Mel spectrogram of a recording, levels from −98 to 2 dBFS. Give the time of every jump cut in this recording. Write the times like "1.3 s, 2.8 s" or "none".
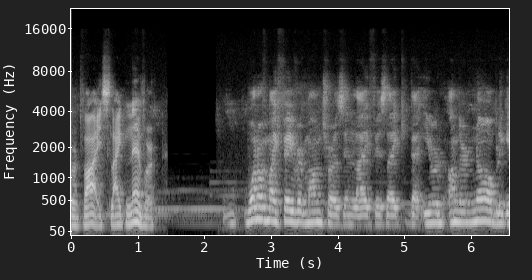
1.8 s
